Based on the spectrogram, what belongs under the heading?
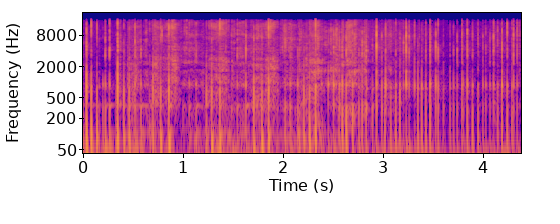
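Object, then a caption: Long cardboard tube. Fingernails rapidly tap and scratch a large, long, hollow, empty brown cardboard paper roll core, held diagonally and then horizontally across the body. The result is a dense run of quick, dry taps with hollow low thumps underneath and papery scratching in between, each tap dying away almost instantly.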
